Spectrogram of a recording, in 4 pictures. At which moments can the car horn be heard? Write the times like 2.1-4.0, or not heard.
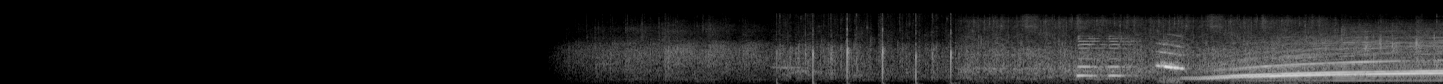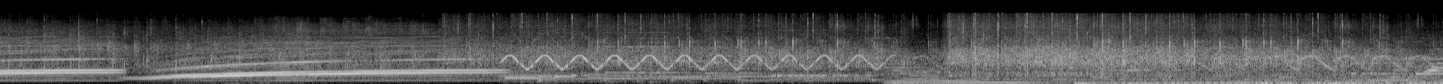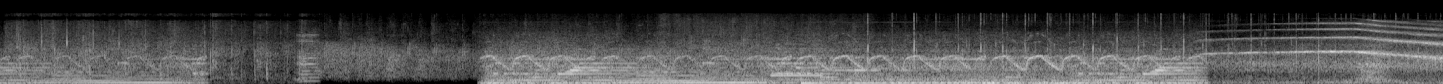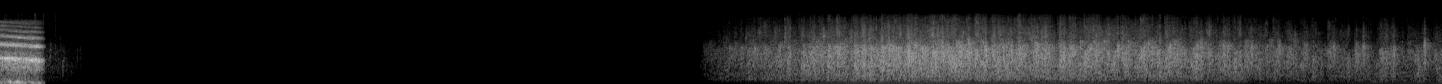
10.8-11.4, 35.2-37.0.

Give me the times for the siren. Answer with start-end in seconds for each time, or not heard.
11.6-31.0, 33.6-43.8.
